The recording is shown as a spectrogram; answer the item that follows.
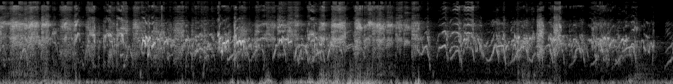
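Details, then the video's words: Several budgerigars chatter continuously on a sunny morning in San Diego, rapid wavering high twitters layered with harsh squawks, loud and unbroken throughout. "Happy Budgies Singing in the Sunshine San Diego Morning Chill"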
